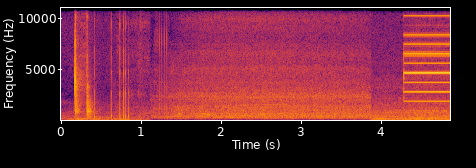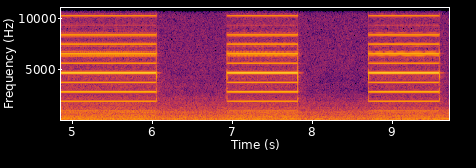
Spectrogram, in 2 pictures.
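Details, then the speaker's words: PC with graphics card removed: switch-on clicks and fan hiss, then after a long delay one long and two short beeps repeating continuously; no graphics card detected. "이번에는 전원이 들어가고 한참 있다가 비품이 나기 시작하는데, 비품이 길게 한 번 그리고 짧게 2번 나네요. 예, 그리고 똑같은 패턴의 비품이 계속 반복되고 있어요."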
